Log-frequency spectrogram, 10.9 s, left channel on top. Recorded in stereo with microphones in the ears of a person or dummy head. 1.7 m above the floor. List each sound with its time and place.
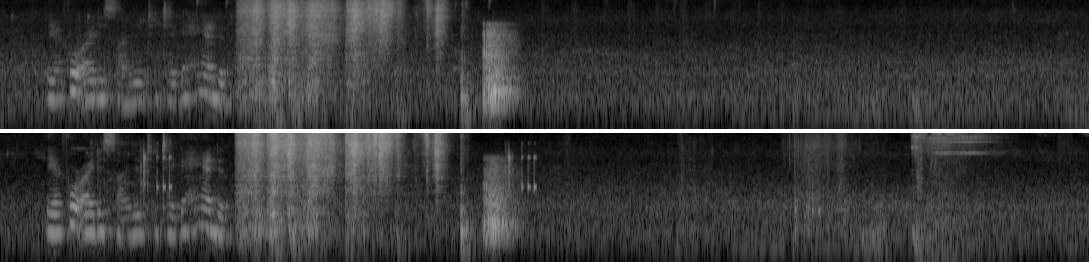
0.5 s a woman speaking: 80° right, 1.7 m
2.4 s crumpling: 85° right, 2 m
4.8 s a pop: 60° left (ahead or behind), 1.9 m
